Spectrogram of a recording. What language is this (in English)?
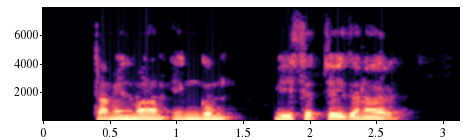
Tamil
